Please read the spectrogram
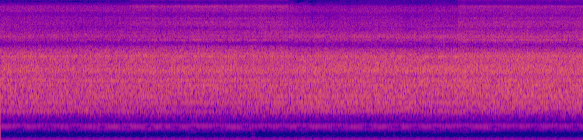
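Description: Simulated CNC lathe sound from a simulator app: a steady, even whirring hiss with a faint hum under it as the simulated tool makes a roughing cut on the turning bar.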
